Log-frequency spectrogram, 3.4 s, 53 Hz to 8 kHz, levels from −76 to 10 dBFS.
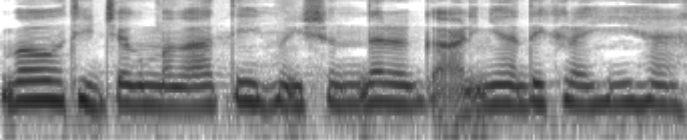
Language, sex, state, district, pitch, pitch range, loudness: Hindi, female, Uttarakhand, Tehri Garhwal, 195 Hz, 190-210 Hz, -13 LUFS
